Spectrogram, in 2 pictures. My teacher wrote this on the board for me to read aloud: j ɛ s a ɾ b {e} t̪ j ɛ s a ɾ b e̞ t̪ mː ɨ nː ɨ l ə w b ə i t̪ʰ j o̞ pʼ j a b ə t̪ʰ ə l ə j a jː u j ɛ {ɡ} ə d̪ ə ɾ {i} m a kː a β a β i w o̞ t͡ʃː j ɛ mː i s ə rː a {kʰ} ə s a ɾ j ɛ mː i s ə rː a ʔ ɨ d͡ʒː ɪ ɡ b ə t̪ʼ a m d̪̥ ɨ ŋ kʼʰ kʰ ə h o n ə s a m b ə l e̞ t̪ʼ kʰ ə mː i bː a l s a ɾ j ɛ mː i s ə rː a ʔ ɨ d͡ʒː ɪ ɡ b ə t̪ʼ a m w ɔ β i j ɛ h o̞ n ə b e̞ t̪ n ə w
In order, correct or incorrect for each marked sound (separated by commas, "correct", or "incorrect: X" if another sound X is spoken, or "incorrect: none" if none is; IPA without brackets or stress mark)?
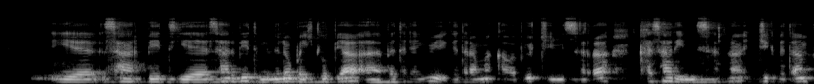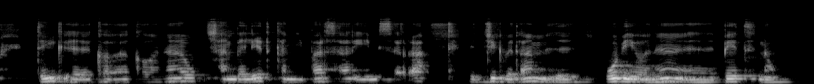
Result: correct, correct, incorrect: a, correct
